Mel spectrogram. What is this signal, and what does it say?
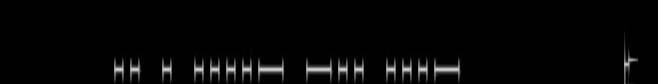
Morse code, heard as a keyed tone, about 15 wpm, 700 Hz. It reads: IE4DV
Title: Five Challenging Letter-Number Combinations 15wpm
